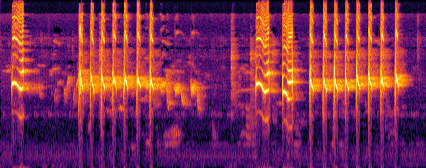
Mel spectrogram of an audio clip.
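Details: Sibuntung bird singing actively: loud sweeping whistles alternating with long series of rapid, strident repeated chips, about eight per run, with short pauses between bursts.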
